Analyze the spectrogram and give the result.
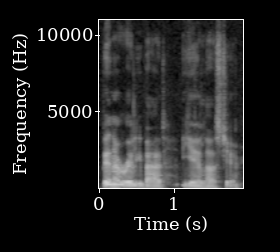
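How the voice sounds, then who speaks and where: A man vlogging in a reflective, personal way, speaking earnestly and haltingly and often repeating his phrases. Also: lowish voice, fairly bright tone. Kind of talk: personal vlog to camera, reflective talk.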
